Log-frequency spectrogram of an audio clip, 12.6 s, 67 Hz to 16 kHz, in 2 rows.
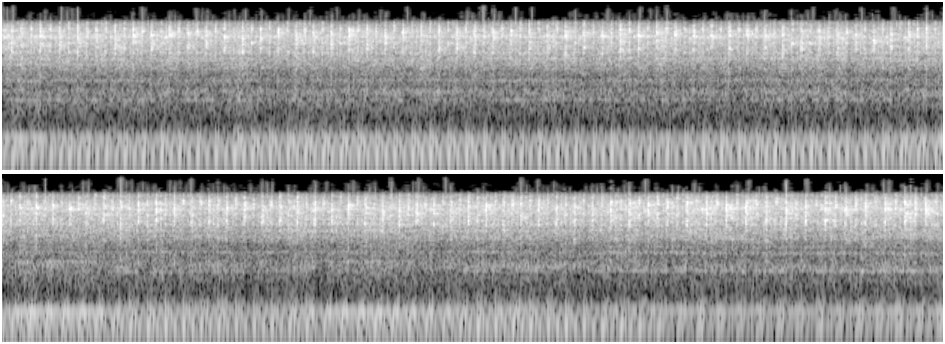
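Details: Tiger-1 engine (Bill's) after rebuild, steady loud even idle with a constant low beat, no knocks or misses; normal idle.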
